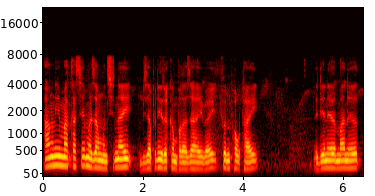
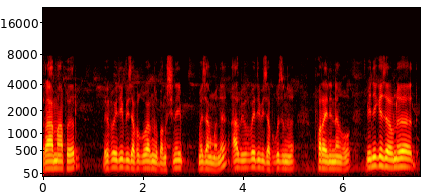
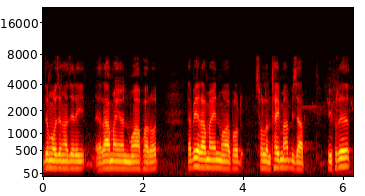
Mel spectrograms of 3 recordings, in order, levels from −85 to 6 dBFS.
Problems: none marked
